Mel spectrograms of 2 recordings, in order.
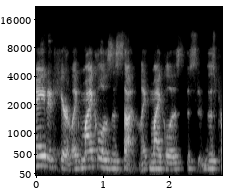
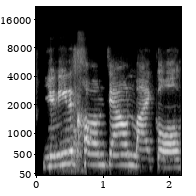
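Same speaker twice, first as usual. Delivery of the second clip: high, drawn-out yelling voice; 6 semitones higher, 4 dB louder than usual. Retelling what a woman yelled in the speaker's ear: imitating someone yelling. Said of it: "somebody yelling in my ear".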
